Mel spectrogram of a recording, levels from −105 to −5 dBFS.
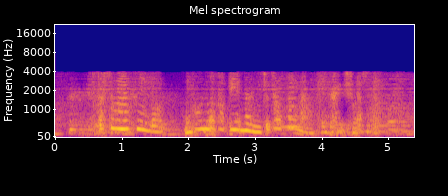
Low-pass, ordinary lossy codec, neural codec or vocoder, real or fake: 7.2 kHz; AAC, 16 kbps; codec, 44.1 kHz, 0.9 kbps, DAC; fake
